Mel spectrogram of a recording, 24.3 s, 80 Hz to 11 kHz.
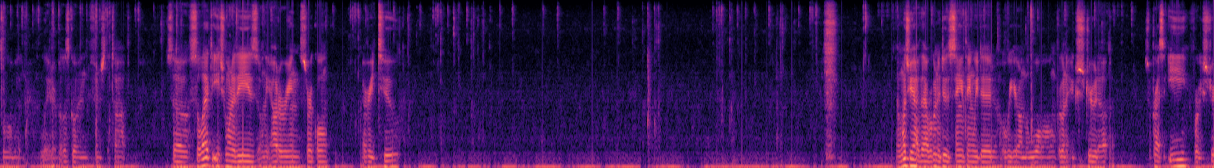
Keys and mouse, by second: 1.7 z, 3.3 b, 6.3 b, 6.6 drag, 7.0 click, 8.0 b, 9.4 b, 14.8 middle click, 14.9 middle click, 15.1 middle click, 15.4 b, 16.6-18.0 drag, 18.0 middle click, 19.9 middle click, 20.0 click, 20.7 middle click, 21.9-23.8 drag, 23.3 e.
